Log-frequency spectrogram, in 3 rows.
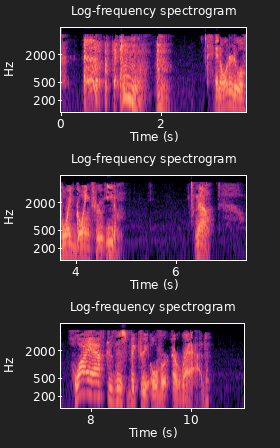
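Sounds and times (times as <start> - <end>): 
throat clearing: 0.0 - 2.3
speech: 3.1 - 5.0, 6.4 - 6.8, 7.6 - 10.4.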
